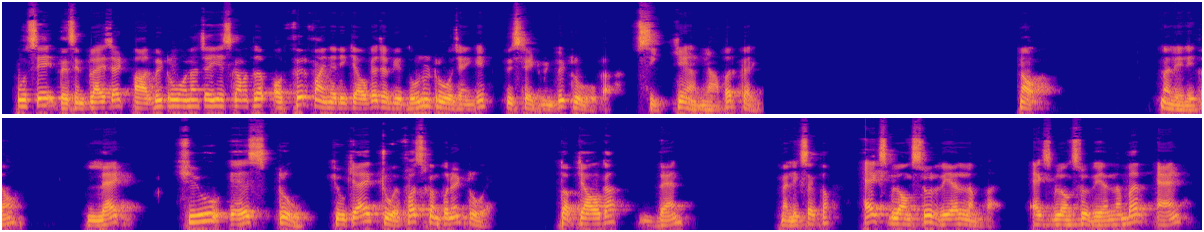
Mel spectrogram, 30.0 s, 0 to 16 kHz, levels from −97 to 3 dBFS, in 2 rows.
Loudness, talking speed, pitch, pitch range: -18 LUFS, 140 wpm, 140 Hz, 125-180 Hz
